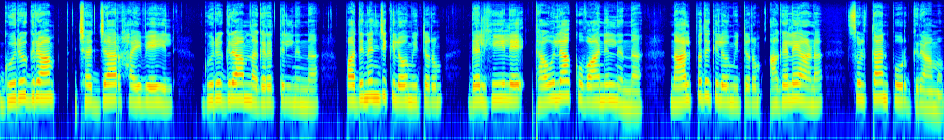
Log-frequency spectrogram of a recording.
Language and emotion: Malayalam, neutral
